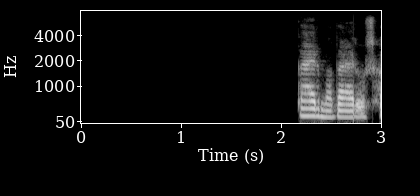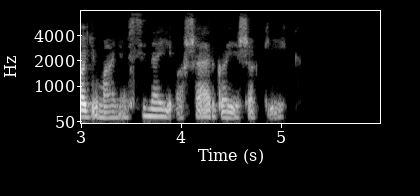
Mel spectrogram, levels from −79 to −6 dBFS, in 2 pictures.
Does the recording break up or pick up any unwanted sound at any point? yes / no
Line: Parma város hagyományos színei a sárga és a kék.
no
